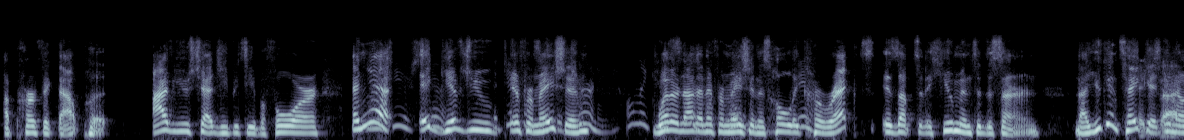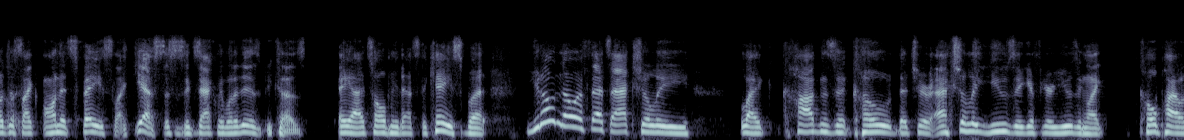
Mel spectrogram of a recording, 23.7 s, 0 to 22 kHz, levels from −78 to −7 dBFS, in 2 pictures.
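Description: No technical faults can be heard anywhere in the speech. It has passed through a call's microphone processing, so the lowest bass is trimmed away and nothing reaches above 8 kHz, which is normal for that path.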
